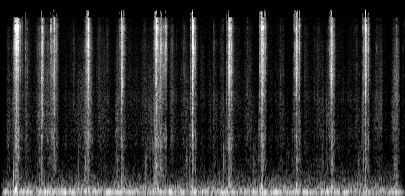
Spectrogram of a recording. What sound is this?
coin jangle in pocket
change in the back pocket of a pair of jeans
change, coin, jeans, pants, pocket, walk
